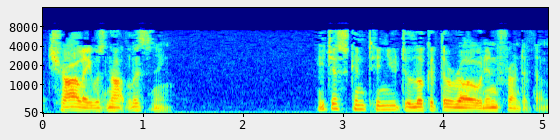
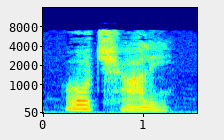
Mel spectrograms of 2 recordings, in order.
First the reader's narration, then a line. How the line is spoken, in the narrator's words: Susanna said softly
